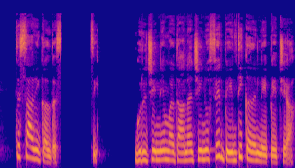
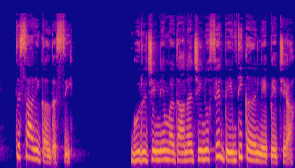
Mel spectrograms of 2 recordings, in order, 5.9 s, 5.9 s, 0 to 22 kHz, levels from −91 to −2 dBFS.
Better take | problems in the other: second | audio freezing; at 1 s for 0.5 s

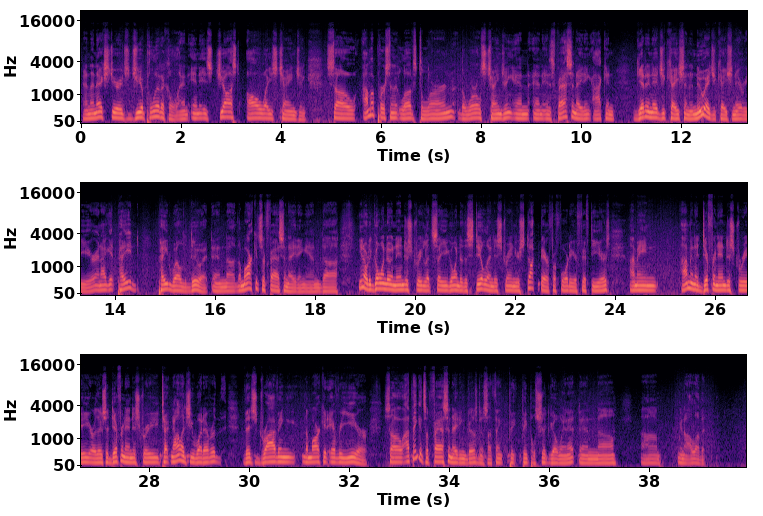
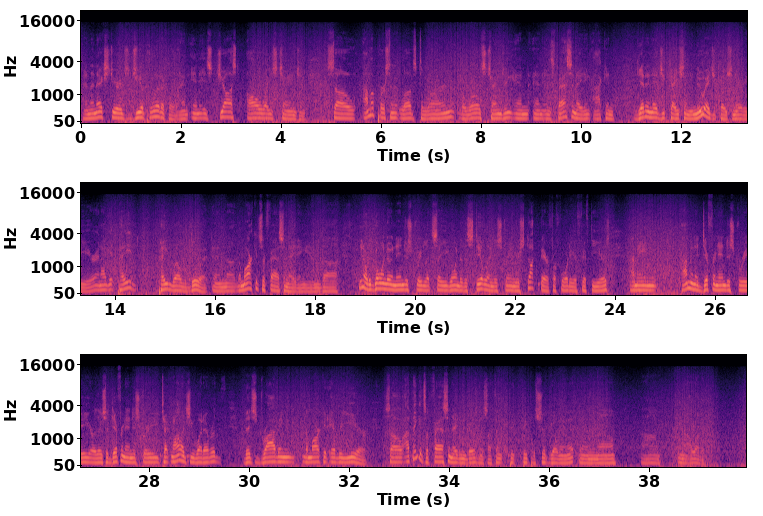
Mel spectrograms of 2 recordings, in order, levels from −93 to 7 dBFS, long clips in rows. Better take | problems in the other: first | wind noise on the microphone; heavy; 9 dB below the speech; occasional gusts in the first

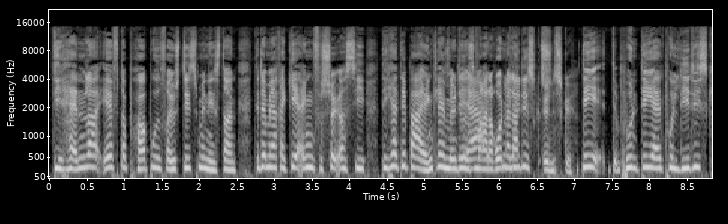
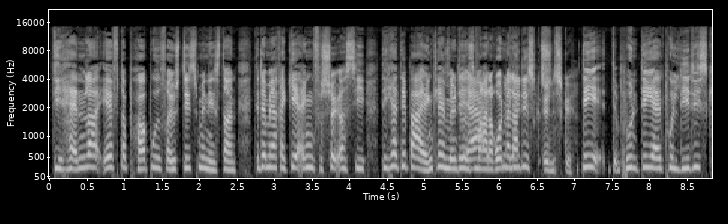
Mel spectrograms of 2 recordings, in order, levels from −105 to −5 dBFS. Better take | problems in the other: first | thin; very slightly; fading below 550 Hz

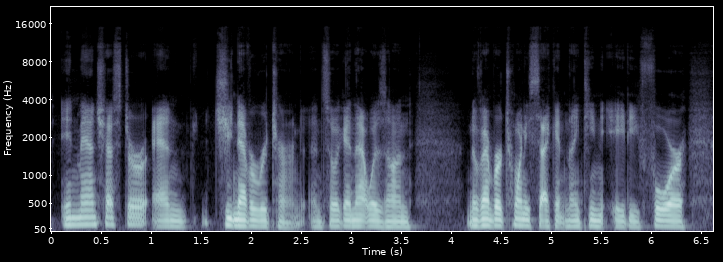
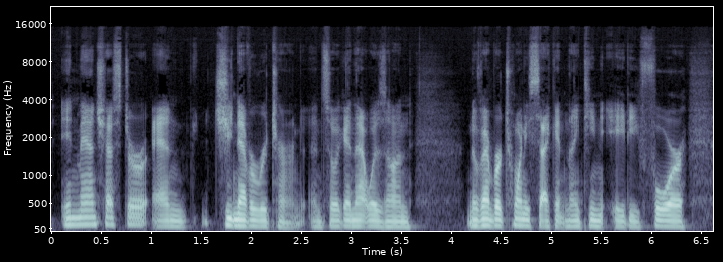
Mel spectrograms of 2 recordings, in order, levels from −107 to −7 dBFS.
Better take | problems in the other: second | muffled; very; fading above 3.5 kHz

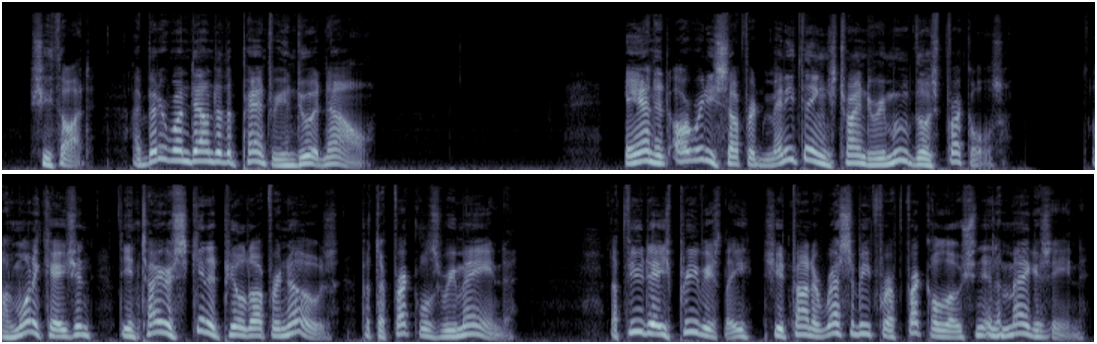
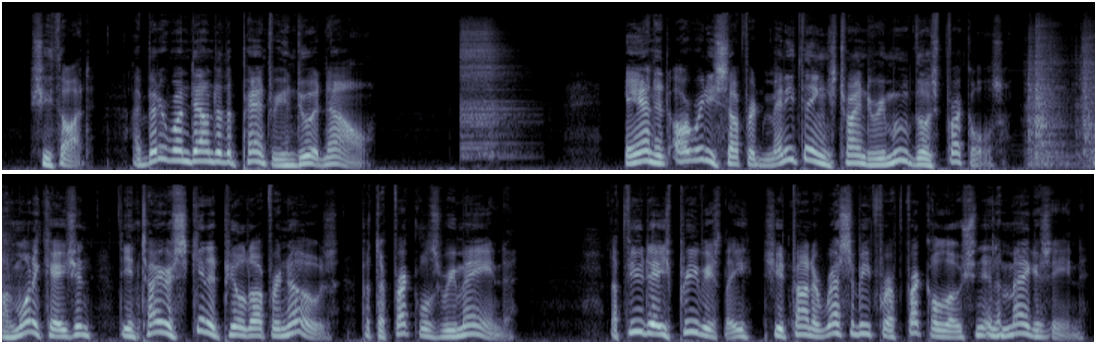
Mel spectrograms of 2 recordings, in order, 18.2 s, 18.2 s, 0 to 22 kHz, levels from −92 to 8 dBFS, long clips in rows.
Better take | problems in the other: first | alarm; faint; at 4 s; peak 15 dB below the speech // door banging; faint; at 8.5 s; peak 10 dB below the speech

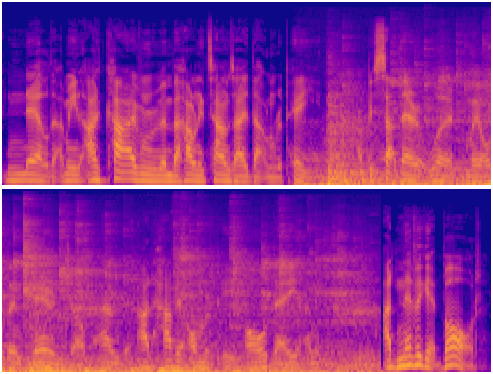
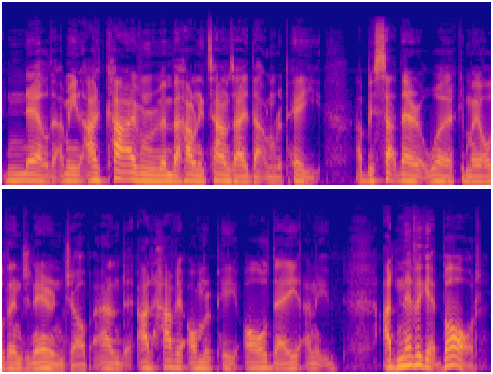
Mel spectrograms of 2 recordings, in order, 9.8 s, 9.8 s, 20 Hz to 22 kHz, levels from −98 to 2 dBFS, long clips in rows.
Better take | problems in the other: second | keyboard typing; loud; from 3 to 8.5 s; peak 2 dB above the speech

